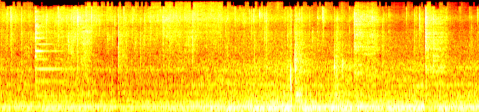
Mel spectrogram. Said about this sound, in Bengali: ভালো করে ভাজা হয়ে গেছে, ডিমগুলো তুলে নিচ্ছি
